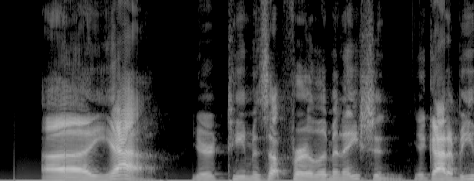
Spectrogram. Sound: none

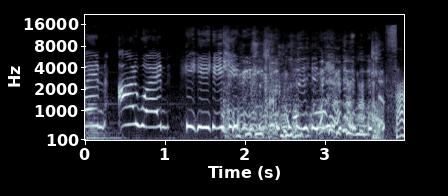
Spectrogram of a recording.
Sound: all laugh

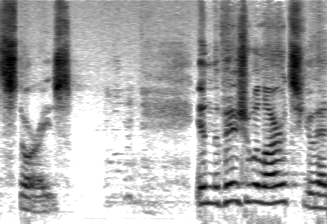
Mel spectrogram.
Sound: audience laughs

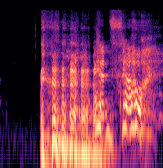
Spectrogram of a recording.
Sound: laughs

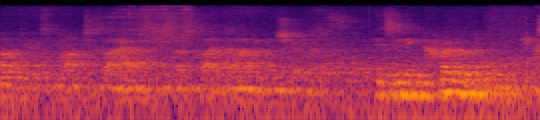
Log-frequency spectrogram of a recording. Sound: speaker's voice echoing on video

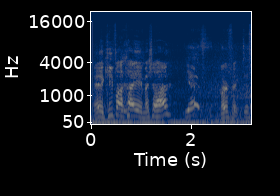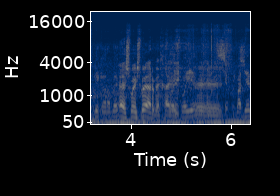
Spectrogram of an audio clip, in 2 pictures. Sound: speaking Arabic

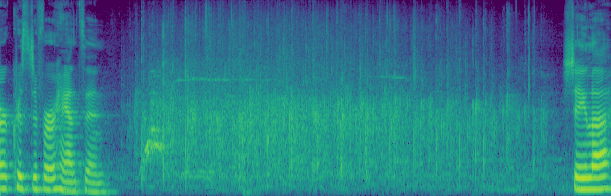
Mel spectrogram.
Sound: audience cheers and applauds

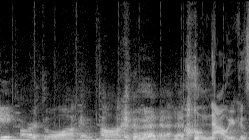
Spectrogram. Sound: laughing

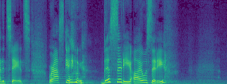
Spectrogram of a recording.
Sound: laughter

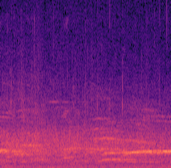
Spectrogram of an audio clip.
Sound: cheers and applause

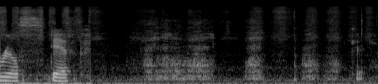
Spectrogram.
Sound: pencil scratching on paper

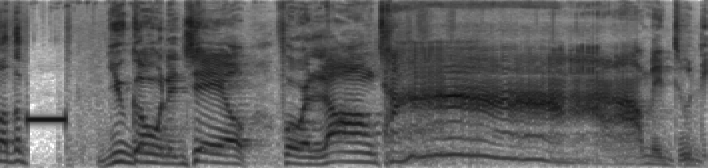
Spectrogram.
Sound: beeps; groans

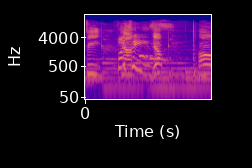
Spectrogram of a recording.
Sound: cuckoo

